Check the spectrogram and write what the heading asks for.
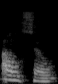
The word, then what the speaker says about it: also: But it is also not a, not also, also, it's an o sound. The writing, the spelling is a, but it's o.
